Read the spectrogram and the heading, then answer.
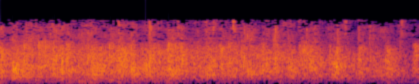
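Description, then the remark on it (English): An audience at an academic integrity event claps for the organizing committee, the dense applause holding at an even, fairly loud level for about four seconds with no voices breaking through. “I think we give them a round of applause.”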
